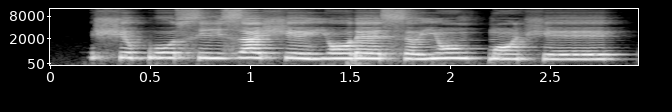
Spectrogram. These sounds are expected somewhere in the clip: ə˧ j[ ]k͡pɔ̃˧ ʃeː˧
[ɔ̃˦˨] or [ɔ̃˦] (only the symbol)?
ɔ̃˦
